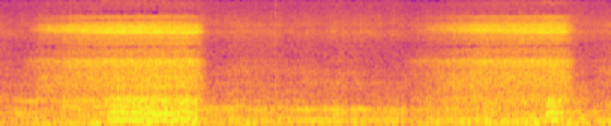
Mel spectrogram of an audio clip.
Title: My snoring mom and marshmallows kittens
